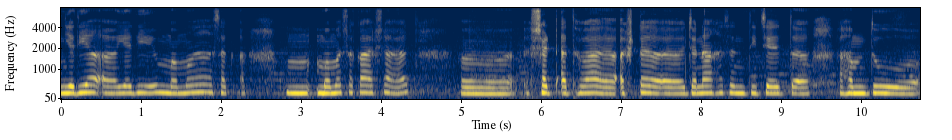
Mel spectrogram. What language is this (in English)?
Sanskrit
